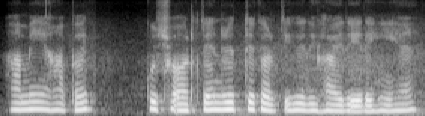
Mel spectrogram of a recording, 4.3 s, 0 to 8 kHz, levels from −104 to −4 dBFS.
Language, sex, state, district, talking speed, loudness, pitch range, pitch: Hindi, female, Uttar Pradesh, Lalitpur, 170 wpm, -16 LUFS, 160-185 Hz, 175 Hz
